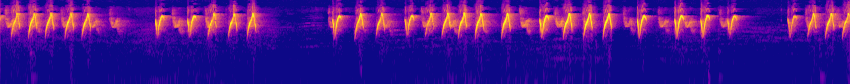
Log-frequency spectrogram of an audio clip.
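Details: Bar-winged prinia singing ngebren as a lure for prinias: quick down-slurred whistled notes, about four per second, in bursts separated by short gaps.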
